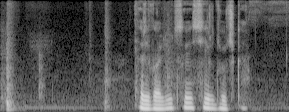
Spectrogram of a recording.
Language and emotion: Russian, neutral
